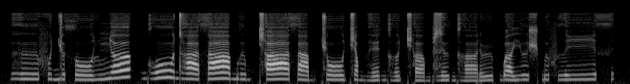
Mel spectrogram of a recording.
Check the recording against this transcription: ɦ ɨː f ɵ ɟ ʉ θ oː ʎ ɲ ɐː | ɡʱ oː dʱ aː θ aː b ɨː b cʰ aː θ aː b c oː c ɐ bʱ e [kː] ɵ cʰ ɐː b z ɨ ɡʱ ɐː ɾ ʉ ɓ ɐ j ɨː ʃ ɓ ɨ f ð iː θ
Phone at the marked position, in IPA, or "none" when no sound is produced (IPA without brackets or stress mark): ɡʱ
